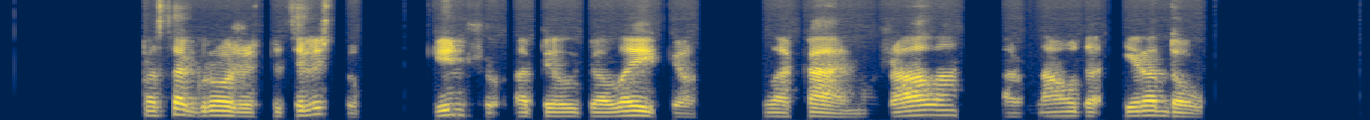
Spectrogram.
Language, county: Lithuanian, Alytus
